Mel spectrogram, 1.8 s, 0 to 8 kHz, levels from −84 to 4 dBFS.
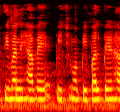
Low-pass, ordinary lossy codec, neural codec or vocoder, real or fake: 7.2 kHz; none; none; real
